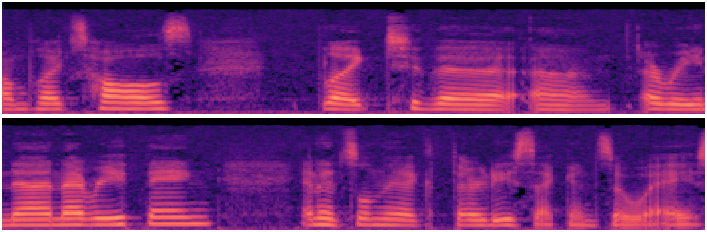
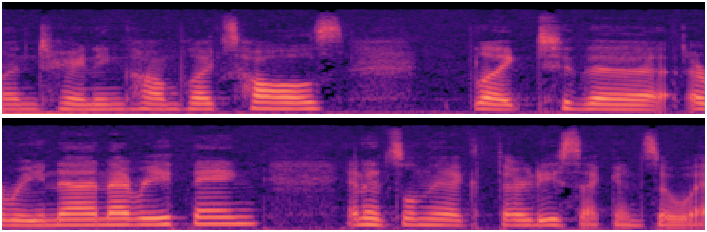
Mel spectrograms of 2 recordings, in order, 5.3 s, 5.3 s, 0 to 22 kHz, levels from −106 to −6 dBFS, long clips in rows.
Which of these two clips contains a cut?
second; 1 cut; at 2.5 s

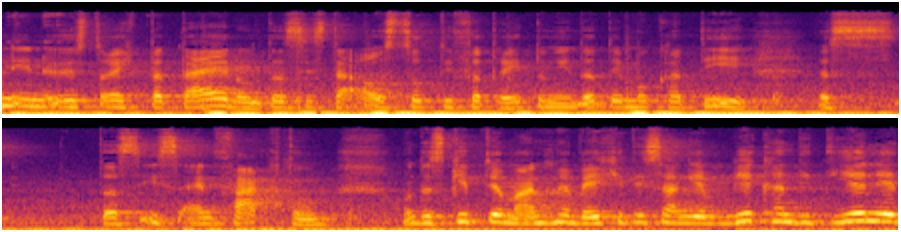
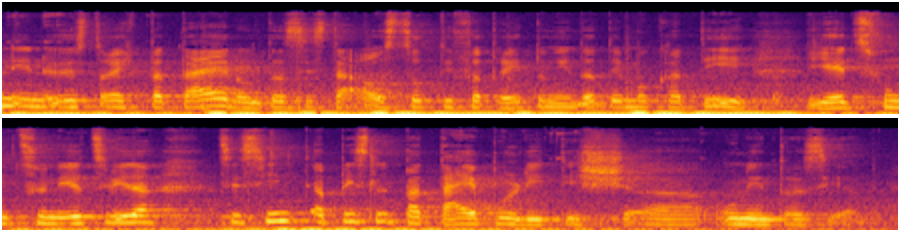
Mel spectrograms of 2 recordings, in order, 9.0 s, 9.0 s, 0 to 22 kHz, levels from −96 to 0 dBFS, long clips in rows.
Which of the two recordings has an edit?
second; 2 cuts; at 4.0 s, 5.6 s

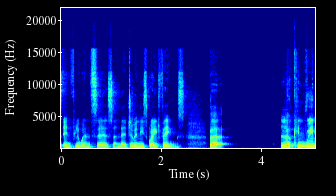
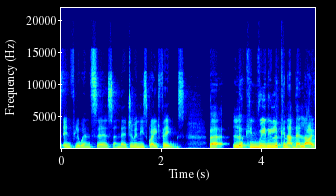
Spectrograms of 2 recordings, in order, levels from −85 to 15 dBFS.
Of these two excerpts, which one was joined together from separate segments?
second; 1 cut; at 3.4 s

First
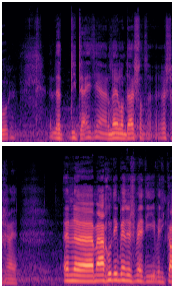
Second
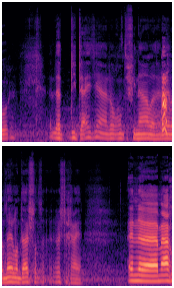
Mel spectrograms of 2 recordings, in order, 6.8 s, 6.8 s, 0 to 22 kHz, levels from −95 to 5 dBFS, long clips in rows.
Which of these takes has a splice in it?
first; 1 cut; at 2.1 s

